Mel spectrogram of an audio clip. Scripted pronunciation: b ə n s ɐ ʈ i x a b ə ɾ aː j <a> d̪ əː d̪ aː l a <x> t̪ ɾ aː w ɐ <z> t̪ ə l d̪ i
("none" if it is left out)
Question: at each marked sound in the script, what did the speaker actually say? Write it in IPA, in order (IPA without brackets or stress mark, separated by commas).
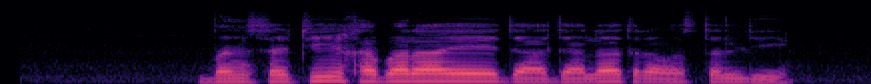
e, none, s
